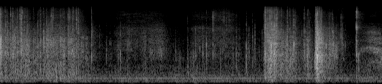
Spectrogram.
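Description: Pork pieces inside a plastic bag are pounded flat with an open palm: steady crinkling and rustling of plastic, with a few sharper slaps and crunches near the end, close and moderately loud.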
